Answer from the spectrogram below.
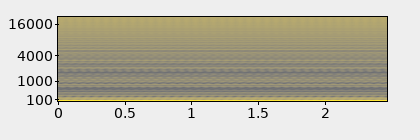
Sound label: Bass, Root G#; Vengeance Samples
